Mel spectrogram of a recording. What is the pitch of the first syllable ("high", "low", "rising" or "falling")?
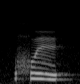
falling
